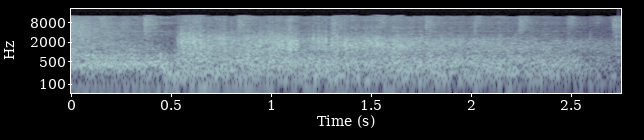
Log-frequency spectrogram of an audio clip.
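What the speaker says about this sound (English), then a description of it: "the number one weapon of choice of an A-10 pilot is going to be their gun" An A-10 Thunderbolt II aircraft firing its gun, heard as a loud, continuous roaring burst lasting nearly three seconds that tapers slightly at the end, with no talking.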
